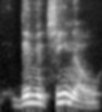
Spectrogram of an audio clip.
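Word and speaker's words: DiVincenzo: coaching job nobody saw divin Chino div divin Chino that's how you say his name Dante deeno de chinzo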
